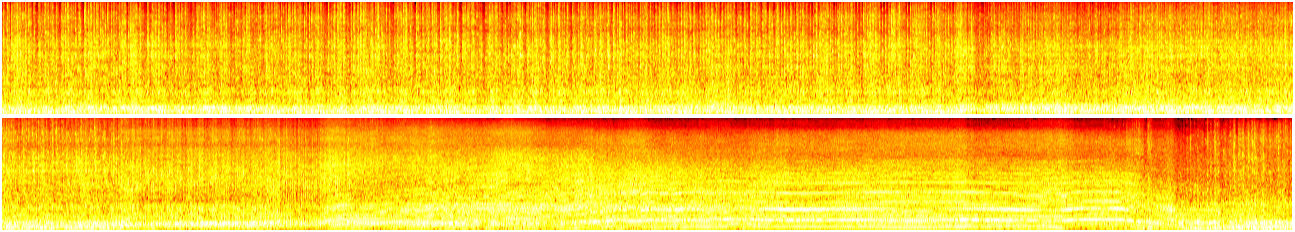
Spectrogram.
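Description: Drag-racing first-generation Chevrolet Camaro's engine running loudly at the starting line with a steady rumble, then launching a little past halfway: its pitch climbs, holds high with bends at the gear changes, and drops away near the end as the car runs down the track.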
